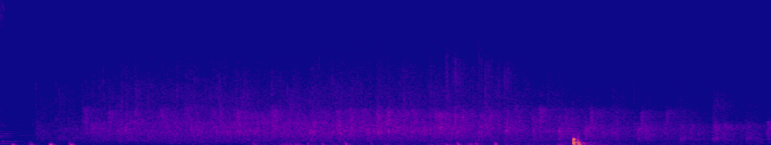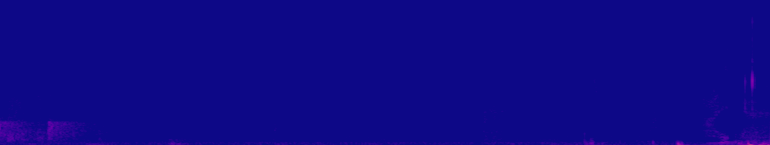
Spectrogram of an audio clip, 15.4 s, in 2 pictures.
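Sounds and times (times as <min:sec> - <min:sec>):
crowd clapping welcoming a speaker: 0:00.0 - 0:08.9.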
